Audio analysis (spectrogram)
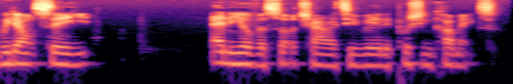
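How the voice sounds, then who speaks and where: A man with a middle-pitched voice hosts a casual podcast. He talks in a chummy, enthusiastic way, as if among friends. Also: flat delivery, brisk. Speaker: podcast host. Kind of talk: casual chat.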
